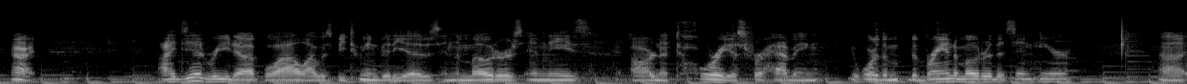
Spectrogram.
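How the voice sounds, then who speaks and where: A man with a lowish voice presents gear in a loose, unscripted way. He is enthusiastic but rambles, mutters asides and corrects himself mid-sentence. Faint music can be heard behind him. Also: steady tone, measured pace. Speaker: hobbyist video host and reviewer. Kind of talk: casual unscripted gear demonstration.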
